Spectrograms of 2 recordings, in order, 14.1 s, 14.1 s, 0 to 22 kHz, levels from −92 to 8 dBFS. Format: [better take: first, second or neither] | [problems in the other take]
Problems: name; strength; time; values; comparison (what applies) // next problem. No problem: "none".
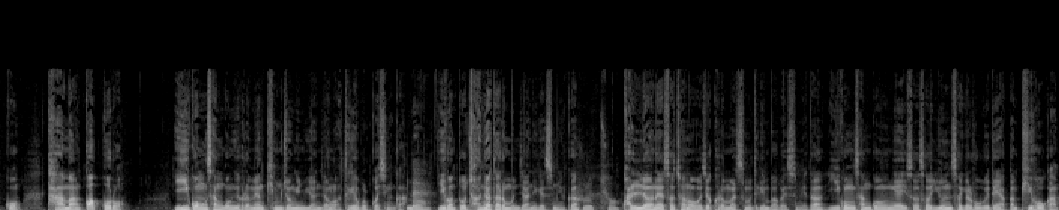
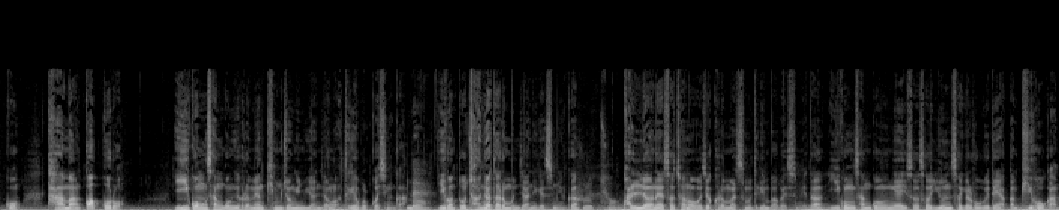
first | wind noise on the microphone; occasional gusts; 25 dB below the speech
